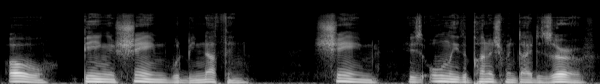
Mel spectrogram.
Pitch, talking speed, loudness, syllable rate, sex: 110 Hz, 130 wpm, -18 LUFS, 4.7 syllables/s, male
